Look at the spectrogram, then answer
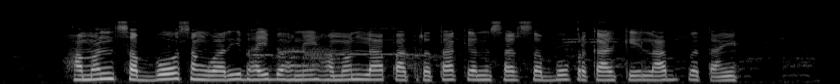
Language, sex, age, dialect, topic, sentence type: Chhattisgarhi, female, 25-30, Eastern, banking, question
